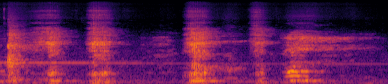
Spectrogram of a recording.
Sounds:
Throat clearing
